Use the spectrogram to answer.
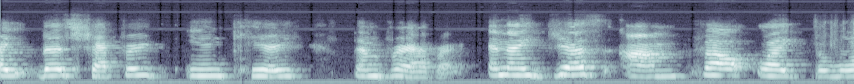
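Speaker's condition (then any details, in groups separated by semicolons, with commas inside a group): Cerebral palsy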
